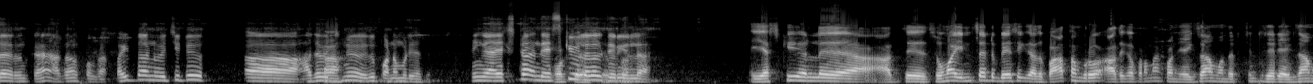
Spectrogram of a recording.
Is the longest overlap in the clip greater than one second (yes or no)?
no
